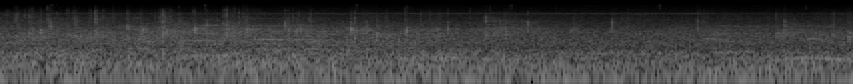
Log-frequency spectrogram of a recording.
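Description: Outdoor ballfield ambience: a steady noise bed with faint, distant voices of players and spectators.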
